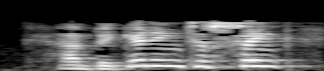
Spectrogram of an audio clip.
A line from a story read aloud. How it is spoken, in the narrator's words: he cried saying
